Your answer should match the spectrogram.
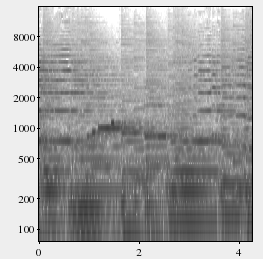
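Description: A baroque chamber ensemble plays a 17th-century canzona: a bowed viola da gamba bass line and harpsichord continuo support a high melody line, with notes moving at a steady pace.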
